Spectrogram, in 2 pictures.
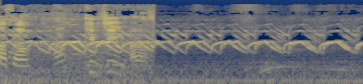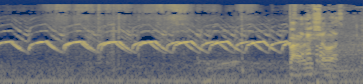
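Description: Police car siren in fast yelp mode, sweeping rapidly up and down about two and a half times a second, over a low engine and traffic rumble. Voices overlap it for the first two seconds and again near the end.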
